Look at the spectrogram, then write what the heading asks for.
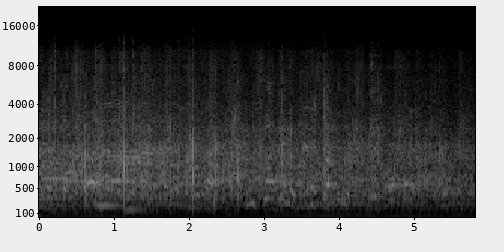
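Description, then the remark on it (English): An audience claps steadily for several seconds, a dense patter of overlapping hand claps with scattered sharper hits, while a few voices murmur and call out underneath. “Clap for him.”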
